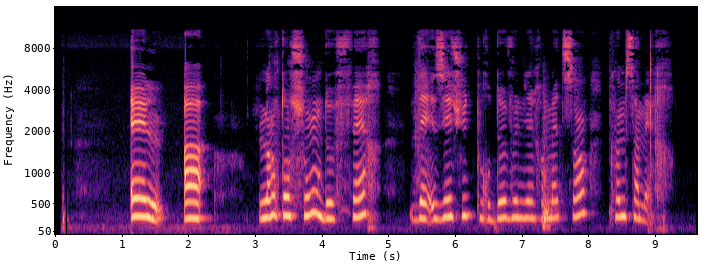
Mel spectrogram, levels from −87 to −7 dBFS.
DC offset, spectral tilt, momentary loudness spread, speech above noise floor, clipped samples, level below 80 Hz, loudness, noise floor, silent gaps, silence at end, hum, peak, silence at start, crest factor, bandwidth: under 0.1%; -3 dB/octave; 15 LU; 34 dB; under 0.1%; -60 dBFS; -20 LUFS; -53 dBFS; none; 0.45 s; none; -2 dBFS; 0.1 s; 20 dB; 11.5 kHz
